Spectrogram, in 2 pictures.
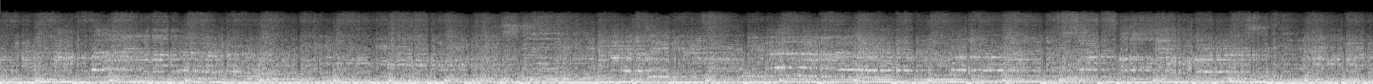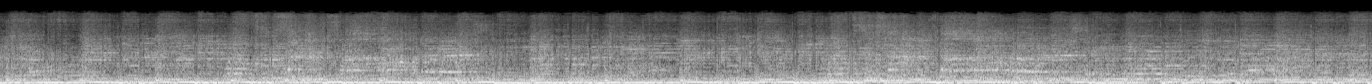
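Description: Live rock band playing through a PA at a sound check: a man singing into a microphone over drums, acoustic and electric guitars, loud and heavy in the bass.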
